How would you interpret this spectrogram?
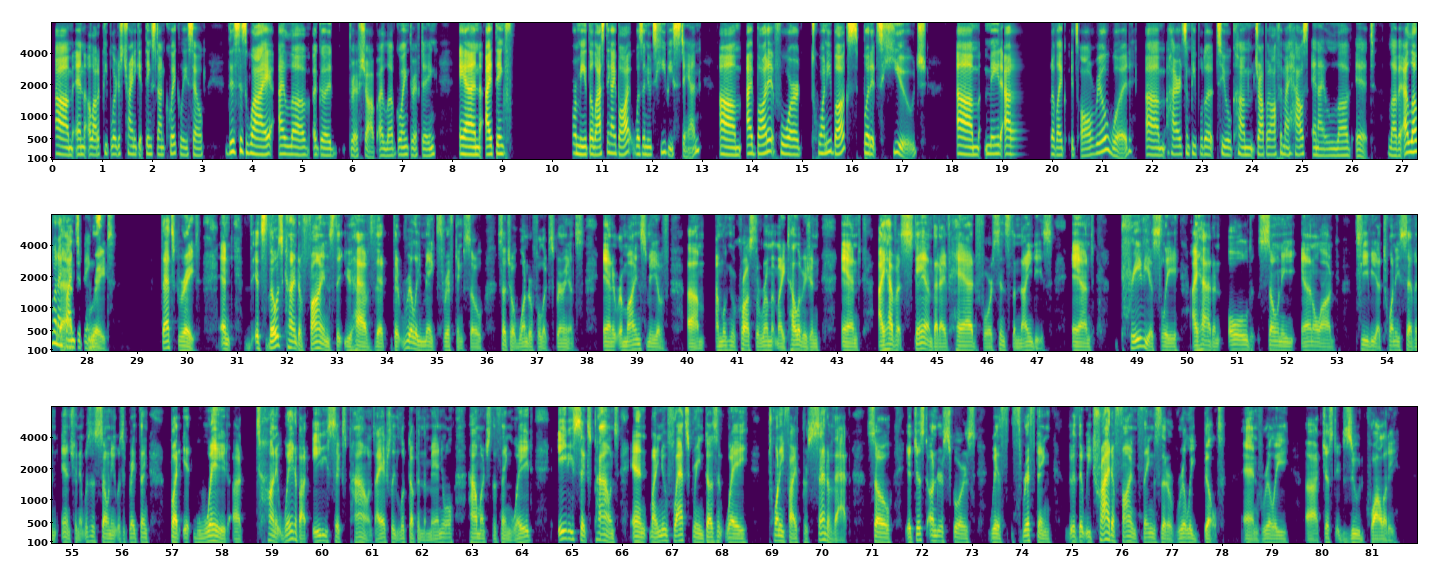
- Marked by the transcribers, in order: tapping; other background noise; distorted speech
- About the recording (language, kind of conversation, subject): English, unstructured, What is your process for flipping thrifted furniture, from the moment you spot a piece to the final reveal?
- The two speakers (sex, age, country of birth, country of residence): female, 30-34, United States, United States; male, 70-74, United States, United States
